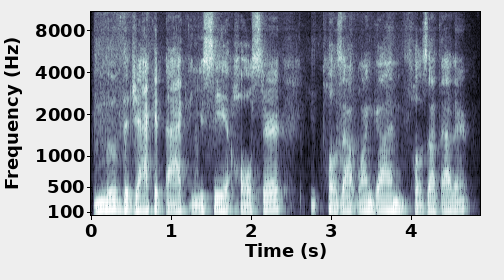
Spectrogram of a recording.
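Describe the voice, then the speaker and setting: Man, medium pitch, tabletop roleplay player, casual improvised delivery. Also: fairly even intonation, normal speed, a little mellow, slight background noise.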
